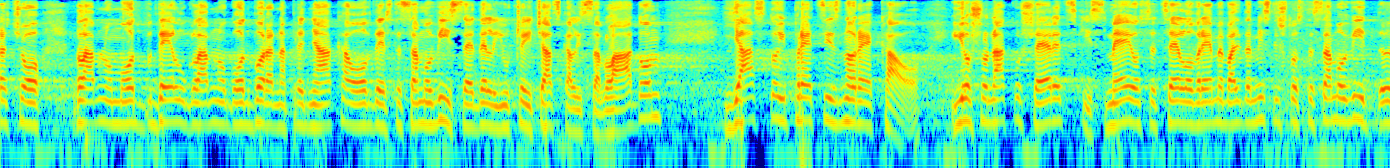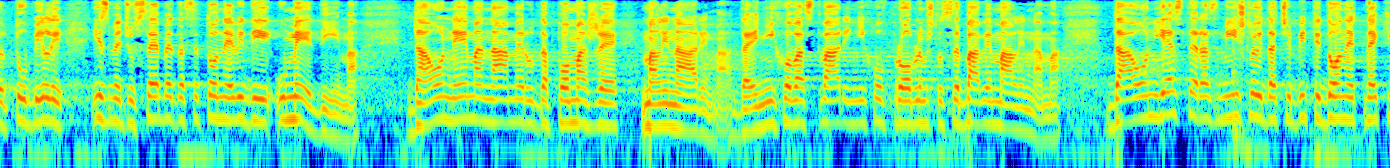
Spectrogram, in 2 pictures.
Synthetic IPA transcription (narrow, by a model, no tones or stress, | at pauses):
at͡ɕo̞ | ɡlˠaʋnomod̪eːluɡlˠaʋno̞ːɡo̞d̪bo̞ɾanapɾed̪ɲaːkaoːʋd̪ejeɾst̪e̞samo̞ʋiːsed̪e̞lijut͡ʂeit͡ʃaskalisaʋlˠaːd̪o̞ːm | jasno̞ipɾe̞t̪siznoɾeka̰o̰ | ijo̞ʃo̞nako̞ʃeɾet̪skismejose̞t̪seːlo̞ʋɾe̞ːmeʋaʎd̪amisliʃt̪o̞st̪e̞samo̞ʋiːt̪uːbiːli | izme̞d͡ʑuse̞be̞d̪ase̞t̪o̞ːneʋid̪iʔume̞ːd̪ḭːma̰ | d̪ao̞ːnːe̞ːmanaːme̞ɾud̪apo̞maːʒe | malinaːɾima̰d̪aje̞ɲixo̞ʋast̪ʋaːɾiɲixo̞ʋpɾo̞ːblemʃt̪o̞se̞baʋimalina̰ma̰ | d̪ao̞ːnjest̪eɾazmiːʃʎajuid̪at͡ɕebit̪id̪o̞net̪neki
